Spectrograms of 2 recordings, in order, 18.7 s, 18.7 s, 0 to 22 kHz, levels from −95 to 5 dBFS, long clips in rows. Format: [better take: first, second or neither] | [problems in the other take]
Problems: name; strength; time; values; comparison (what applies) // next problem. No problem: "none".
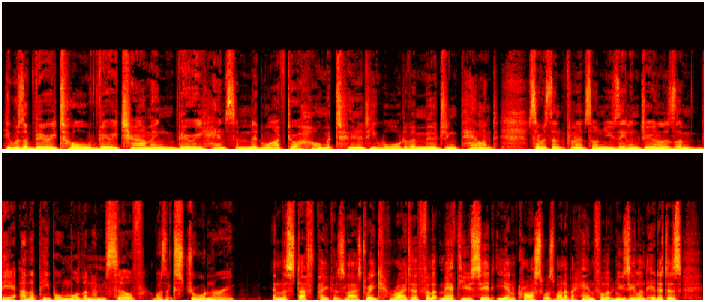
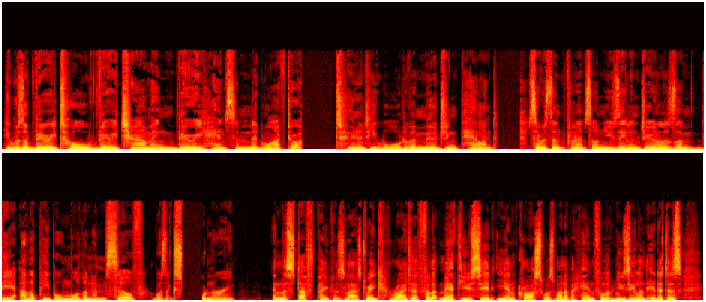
first | audio cutting out; at 4 s, at 6.5 s and at 12 s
